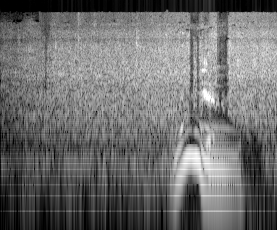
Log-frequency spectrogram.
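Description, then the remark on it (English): A steady, even hiss of rain and wind rushes throughout, with a brief sliding vocal exclamation from a person rising and falling over the noise near the end. “That's rain and wind.”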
